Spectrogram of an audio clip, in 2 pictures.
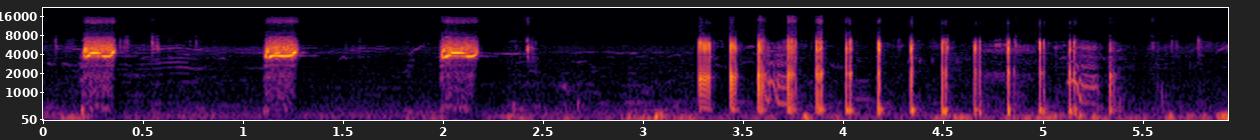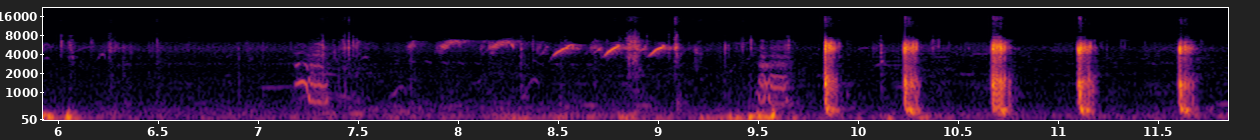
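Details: Black francolin chicks in a forest: three thin high peeps, then a rapid train of about ten harsh, buzzy pulses, scattered soft notes and low rustling, and finally a further run of sharp, evenly spaced calls.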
